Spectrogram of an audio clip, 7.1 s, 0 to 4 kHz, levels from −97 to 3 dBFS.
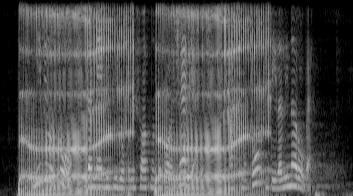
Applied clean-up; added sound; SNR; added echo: none; Burping, eructation; -5 dB; reverberation time 1.2 s.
